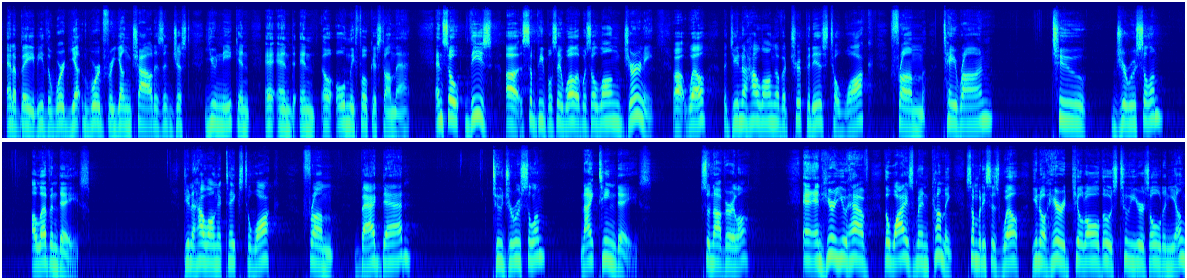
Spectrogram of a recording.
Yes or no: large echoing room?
yes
